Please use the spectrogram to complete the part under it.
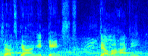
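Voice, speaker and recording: A man's voice: fairly high pitch, moderate pace. An Australian male commentator giving a running, descriptive play-by-play of live football. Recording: crowd and noise behind live commentary. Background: crowd at outdoor ground.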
